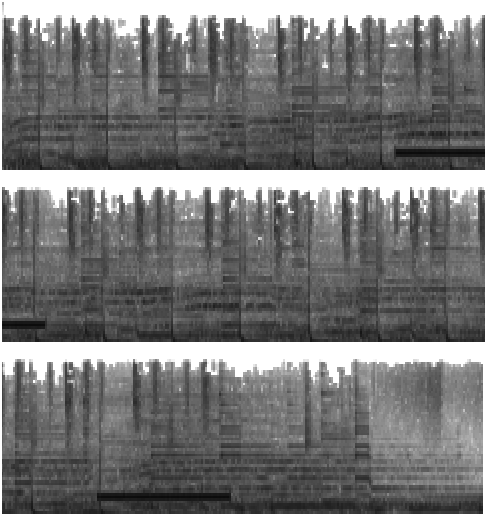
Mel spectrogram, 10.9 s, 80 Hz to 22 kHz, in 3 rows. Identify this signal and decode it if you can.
Ringback tone (Europe, 425 Hz), with noise.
